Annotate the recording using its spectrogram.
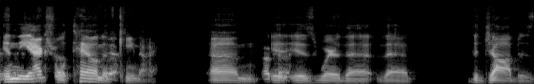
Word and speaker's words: Kenai: So we've been researching lately, how do you say it again? Kenai. – Yeah. Kenai.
